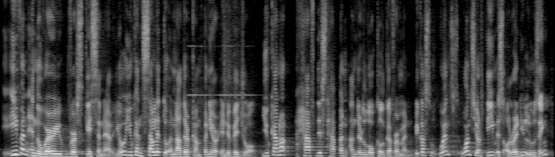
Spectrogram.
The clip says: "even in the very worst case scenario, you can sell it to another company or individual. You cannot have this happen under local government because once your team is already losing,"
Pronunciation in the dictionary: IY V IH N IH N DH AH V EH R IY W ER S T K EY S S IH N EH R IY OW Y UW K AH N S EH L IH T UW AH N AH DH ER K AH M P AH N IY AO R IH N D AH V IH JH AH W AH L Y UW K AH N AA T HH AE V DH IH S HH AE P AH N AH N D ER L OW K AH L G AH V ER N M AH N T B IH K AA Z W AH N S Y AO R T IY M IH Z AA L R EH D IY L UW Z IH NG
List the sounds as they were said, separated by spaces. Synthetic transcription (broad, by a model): IY V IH N IH N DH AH W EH R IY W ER S K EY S S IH N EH R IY OW Y UW K AH N S EH L IH T UW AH N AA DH ER K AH M P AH N IY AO R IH N D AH V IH JH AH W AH L Y UW K AH N AA T HH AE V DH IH S HH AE P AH N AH N D ER L OW K AH L G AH V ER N M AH N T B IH K AA S W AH N S Y AO R T IY M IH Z AA L R EH D IY L UW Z IH NG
